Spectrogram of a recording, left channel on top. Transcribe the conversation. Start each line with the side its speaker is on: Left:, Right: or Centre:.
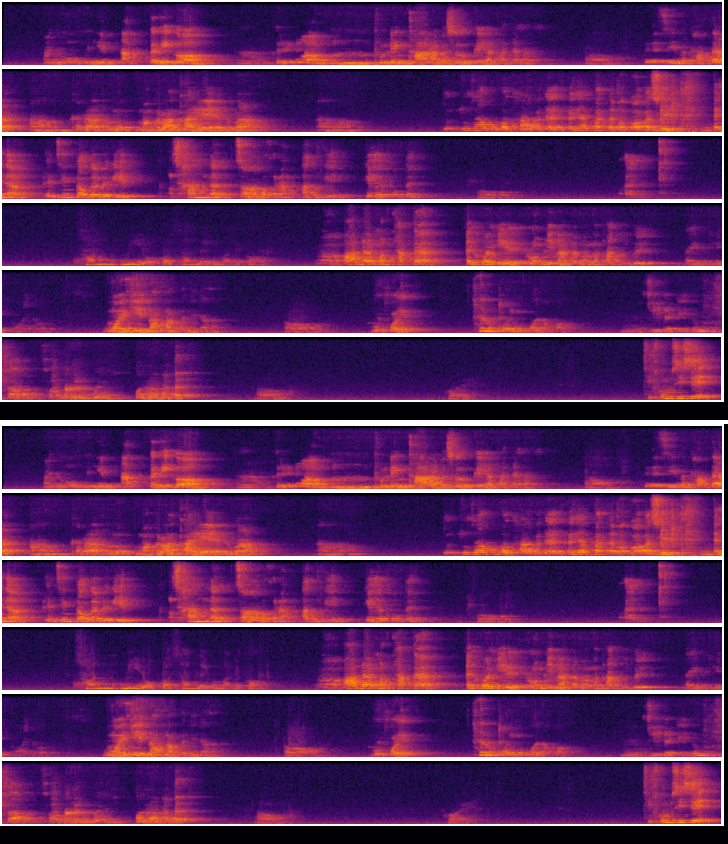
Centre: ꯑꯗꯨꯒꯤ ꯃꯅꯥꯛꯇꯗꯤ ꯀꯣ
Right: ꯑꯥ
Centre: ꯀꯩꯅꯣ ꯎꯝ ꯐꯨꯂꯤꯡ ꯊꯥꯔꯕꯁꯨ ꯀꯌꯥ ꯐꯠꯇꯕ
Right: ꯑꯥ
Centre: ꯑꯁꯤ ꯃꯊꯥꯛꯛꯇ ꯈꯔ ꯑꯃꯨꯛ ꯃꯪꯒ꯭ꯔꯥ ꯊꯥꯏꯌꯦ ꯑꯗꯨꯒ ꯑꯥ ꯆꯨꯖꯥꯛꯀꯨꯝꯕ ꯊꯥꯕꯅ ꯀꯌꯥ ꯐꯠꯇꯕꯀꯣ ꯑꯁꯤ
Right: ꯎꯝ
Centre: ꯑꯩꯅ ꯐꯦꯟꯁꯤꯡ ꯇꯧꯗꯕꯒꯤ ꯁꯟꯅ ꯆꯥꯕ ꯈꯔ ꯑꯗꯨꯒꯤ ꯀꯌꯥ ꯊꯣꯛꯇꯦ
Right: ꯑꯣ
Centre: <unintelligible>
Right: ꯁꯟ ꯃꯤ ꯌꯣꯛꯄ ꯁꯟ ꯂꯩꯕ ꯃꯥꯜꯂꯦꯀꯣ
Centre: ꯑ ꯑꯥꯗ ꯃꯊꯛꯇ ꯑꯩꯈꯣꯏꯒꯤ
Right: ꯎꯝ
Centre: ꯔꯣꯝꯒꯤ ꯅꯥ ꯇꯕ ꯃꯈꯥꯛꯀꯤꯗꯣ ꯂꯩꯕꯒꯤ ꯃꯣꯏꯗꯣ
Right: ꯎꯝ
Centre: ꯃꯣꯏꯒꯤ ꯂꯥꯛꯂꯥꯛꯄꯅꯤꯗ
Right: ꯑꯣ
Centre: ꯃꯈꯣꯏ ꯃꯈꯣꯏꯒꯤ ꯀꯣꯏꯔꯛꯄ
Right: ꯎꯝ
Centre: ꯁꯤꯗꯗꯤ ꯑꯗꯨꯝꯕ ꯆꯥꯕꯅꯤ <unintelligible>
Right: ꯑꯣ ꯍꯣꯏ
Centre: ꯀꯨꯝꯁꯤꯁꯦ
